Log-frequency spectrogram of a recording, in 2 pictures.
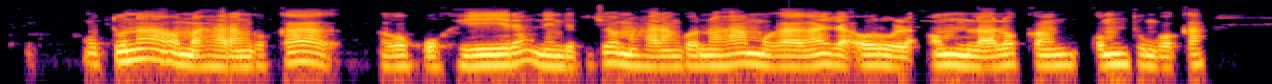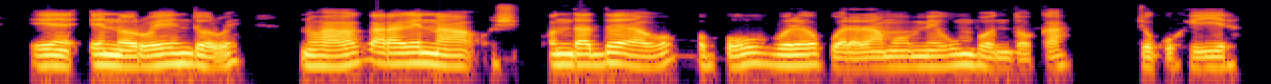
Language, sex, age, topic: Oshiwambo, male, 18-24, agriculture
